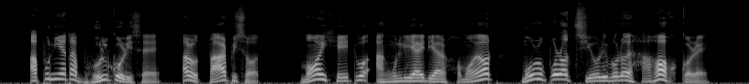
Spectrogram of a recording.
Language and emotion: Assamese, disgusted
